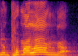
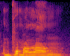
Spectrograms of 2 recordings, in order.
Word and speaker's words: Mpumalanga: In fact, the indigenous South Africans born in Mpumalanga, they pronounce it Mpumalanga. Mpumalanga. My brother, my sister, our hero for today, Sam Nzima, was born in Mpumalanga.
